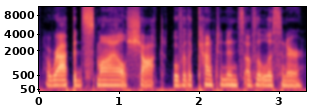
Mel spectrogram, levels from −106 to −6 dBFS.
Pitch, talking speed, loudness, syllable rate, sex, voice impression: 160 Hz, 180 wpm, -23 LUFS, 5.9 syllables/s, female, very feminine, very middle-aged, thin, very tensed, powerful, bright, slightly hard, very clear, fluent, slightly raspy, cool, intellectual, slightly refreshing, sincere, calm, slightly friendly, reassuring, very unique, elegant, slightly wild, lively, strict, intense, slightly sharp, slightly light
